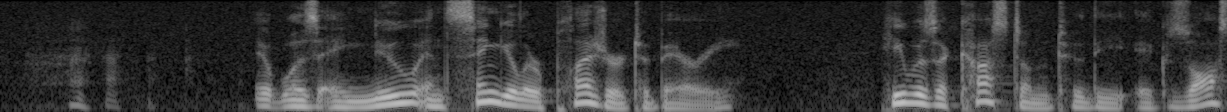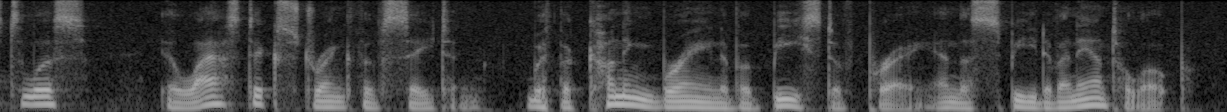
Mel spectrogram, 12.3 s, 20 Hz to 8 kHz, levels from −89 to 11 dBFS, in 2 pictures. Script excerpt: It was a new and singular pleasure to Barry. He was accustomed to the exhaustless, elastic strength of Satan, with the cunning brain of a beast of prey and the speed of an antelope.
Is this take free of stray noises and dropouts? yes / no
no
